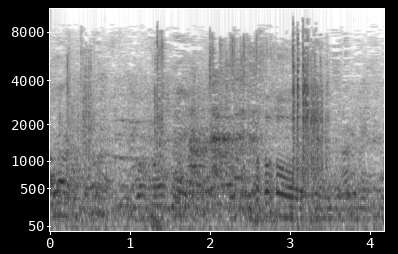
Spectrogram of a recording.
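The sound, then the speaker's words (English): Six dice are rolled during a game, clattering and tumbling across a hard surface in a quick burst of sharp clicks, with background chatter from people around the table. “You're going to do the 6 dice again?”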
